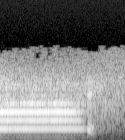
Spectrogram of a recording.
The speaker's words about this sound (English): I hear steamboat whistle.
